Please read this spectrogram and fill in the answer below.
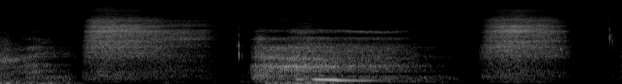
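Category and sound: human body sound, slow deep breathing exercise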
